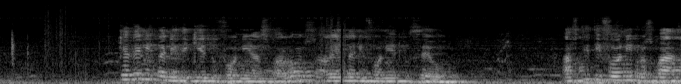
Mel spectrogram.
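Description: A worn or dirty contact making and breaking as it moved caused loose connector crackle from 0.44 to 1.10 s and again from 3.20 to 3.46 s. Each time the signal is chopped on and off, giving an irregular burst of scratchy crackle.

At 6.31 to 6.33 s there is damaged data in a compressed stream. Corrupted bytes left the decoder unable to read those frames, so it lost sync while hunting for the next valid header. This produces a brief glitch of about 20 ms, heard as a chirp, squawk, click or short hole.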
